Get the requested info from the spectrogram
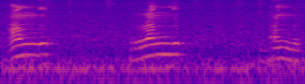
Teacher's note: नाक से अधिक सांस निकलती है और मुख से कम सांस निकलती है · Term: अनुस्वार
